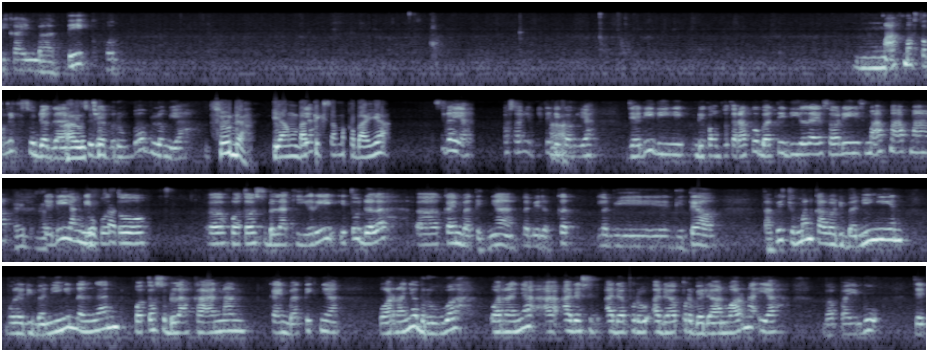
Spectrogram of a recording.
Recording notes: Audio : WEBINAR.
